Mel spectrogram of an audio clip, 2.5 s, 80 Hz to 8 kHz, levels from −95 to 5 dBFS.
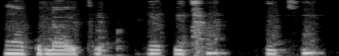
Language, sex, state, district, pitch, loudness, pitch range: Hindi, female, Bihar, Sitamarhi, 205 Hz, -26 LUFS, 200-235 Hz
